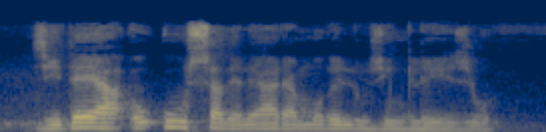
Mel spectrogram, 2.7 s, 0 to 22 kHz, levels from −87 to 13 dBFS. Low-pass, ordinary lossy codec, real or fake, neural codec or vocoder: 10.8 kHz; Opus, 64 kbps; real; none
